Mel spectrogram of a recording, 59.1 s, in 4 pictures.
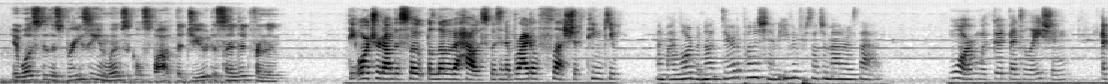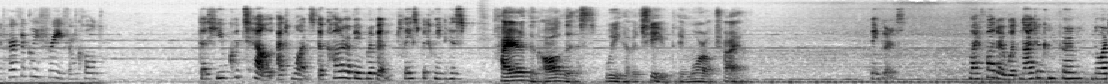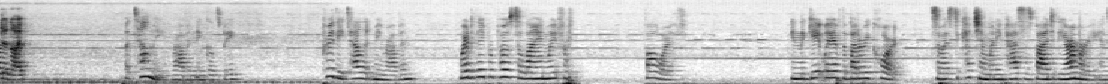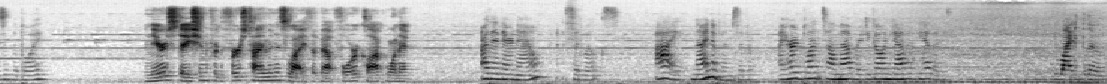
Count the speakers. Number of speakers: six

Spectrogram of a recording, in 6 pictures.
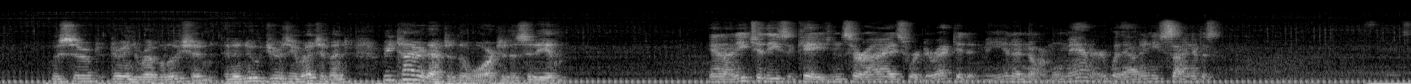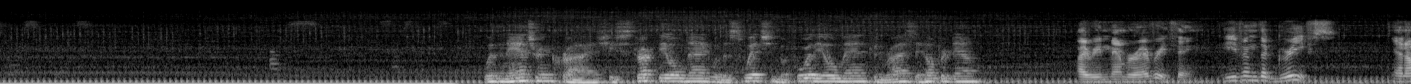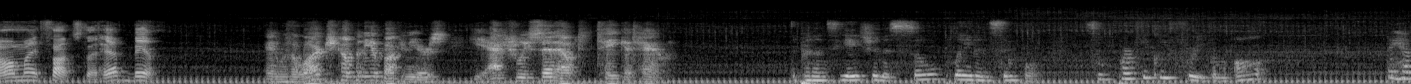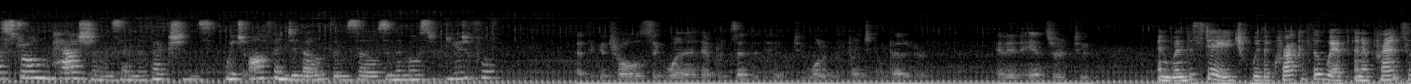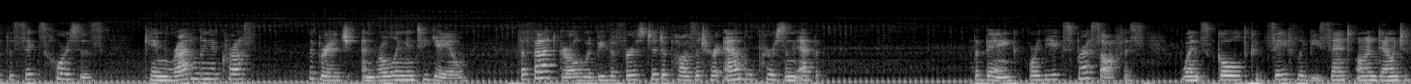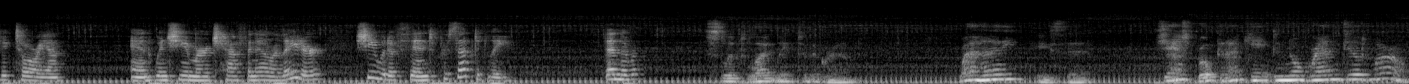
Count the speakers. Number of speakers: ten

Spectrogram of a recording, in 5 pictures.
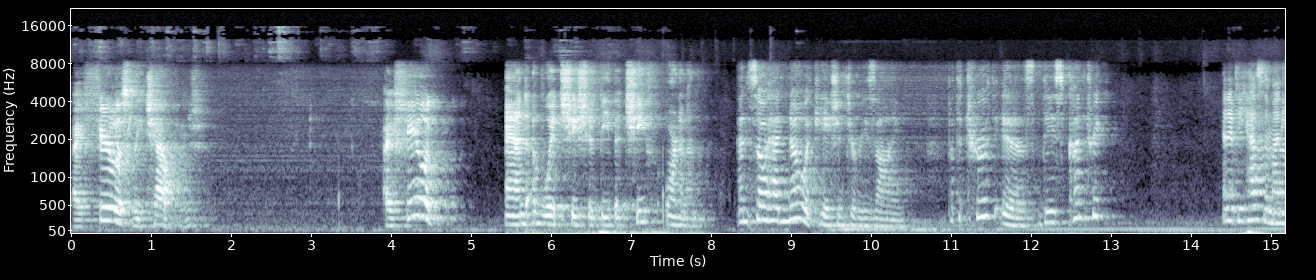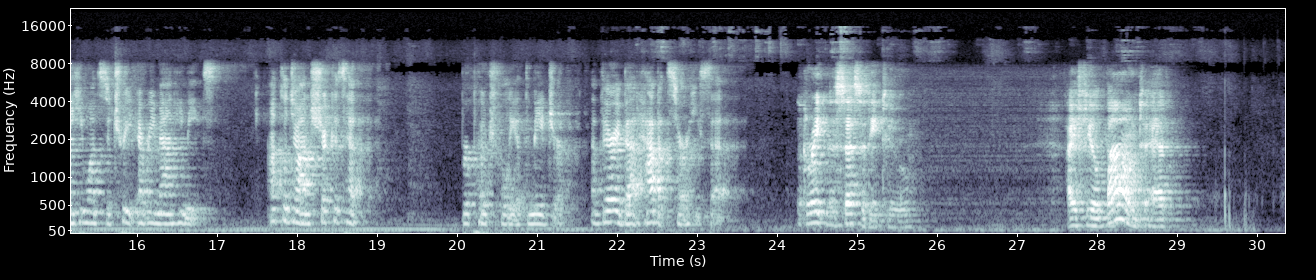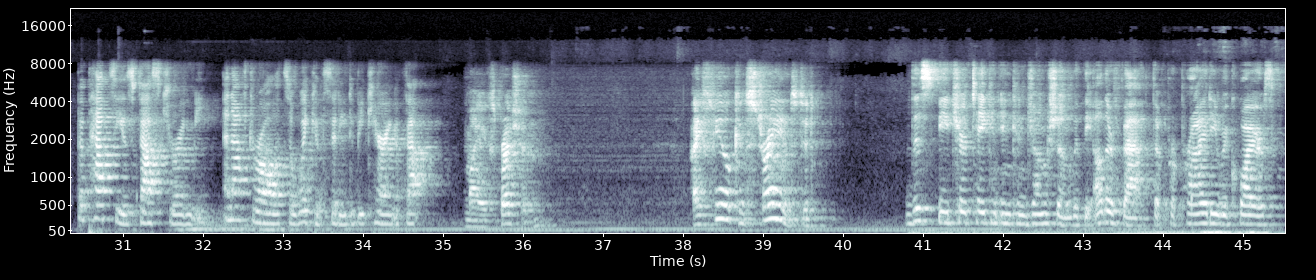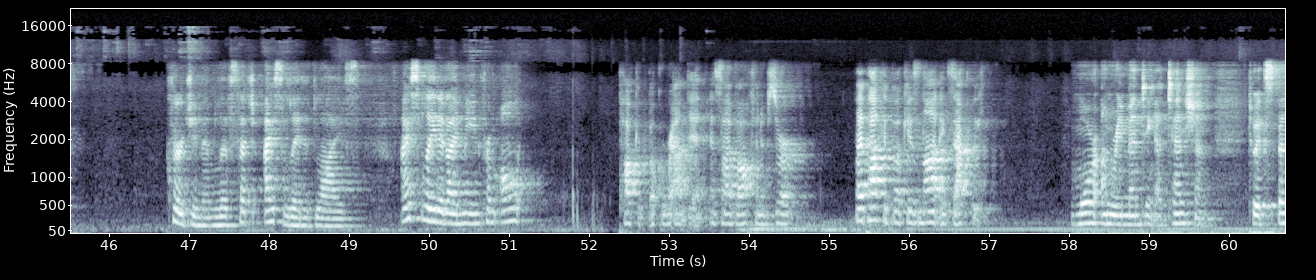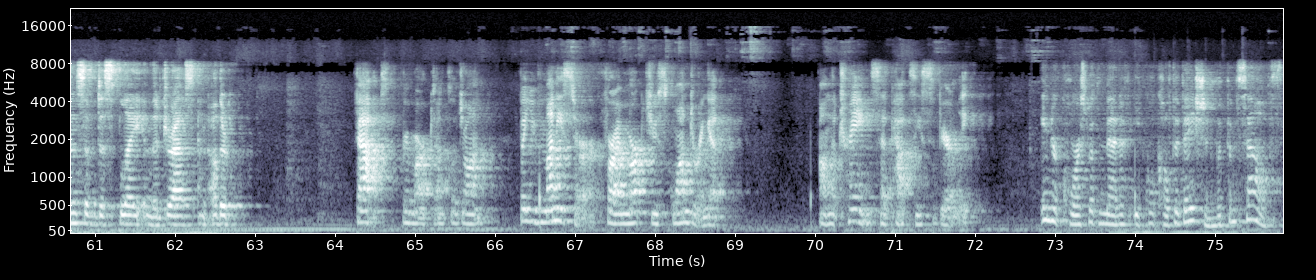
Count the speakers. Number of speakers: four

